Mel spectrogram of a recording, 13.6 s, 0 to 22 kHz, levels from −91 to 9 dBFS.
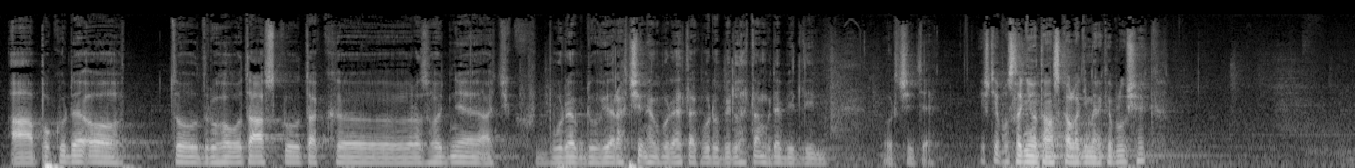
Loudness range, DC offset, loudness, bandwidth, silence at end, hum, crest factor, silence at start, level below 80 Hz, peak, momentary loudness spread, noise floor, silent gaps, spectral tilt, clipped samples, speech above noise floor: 5 LU; under 0.1%; -20 LUFS; 16 kHz; 1.8 s; none; 20 dB; 0.1 s; -32 dBFS; -2 dBFS; 17 LU; -49 dBFS; none; -4.5 dB/octave; under 0.1%; 29 dB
